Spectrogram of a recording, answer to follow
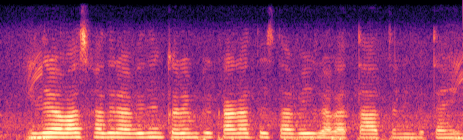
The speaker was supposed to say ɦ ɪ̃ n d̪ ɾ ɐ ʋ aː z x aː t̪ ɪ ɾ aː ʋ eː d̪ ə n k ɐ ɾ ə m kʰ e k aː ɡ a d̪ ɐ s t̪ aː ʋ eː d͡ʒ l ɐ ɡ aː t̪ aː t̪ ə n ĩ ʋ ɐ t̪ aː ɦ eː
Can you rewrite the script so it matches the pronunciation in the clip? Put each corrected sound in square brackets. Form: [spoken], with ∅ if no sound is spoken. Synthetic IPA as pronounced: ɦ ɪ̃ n d̪ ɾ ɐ ʋ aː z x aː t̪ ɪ ɾ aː ʋ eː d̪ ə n k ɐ ɾ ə m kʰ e k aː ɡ a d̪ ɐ s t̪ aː ʋ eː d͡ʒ l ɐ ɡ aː t̪ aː t̪ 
